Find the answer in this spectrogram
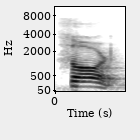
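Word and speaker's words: sword: इसमें डब्लू खामोश है सोर्ड इसमें भी डब्लू खामोश है और ओ की साउंड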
